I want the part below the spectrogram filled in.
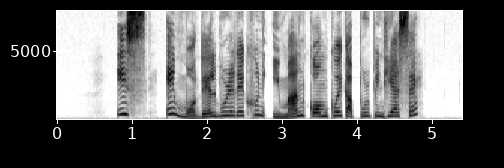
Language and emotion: Assamese, disgusted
